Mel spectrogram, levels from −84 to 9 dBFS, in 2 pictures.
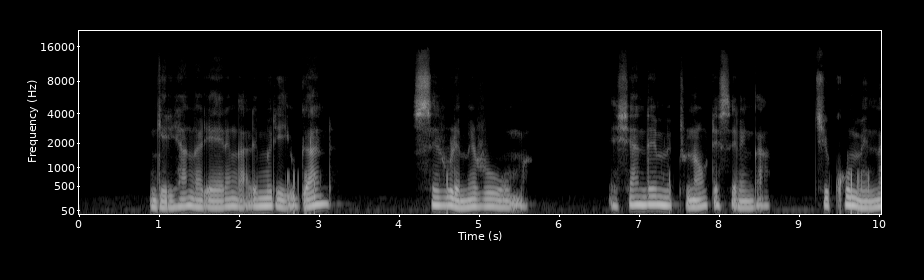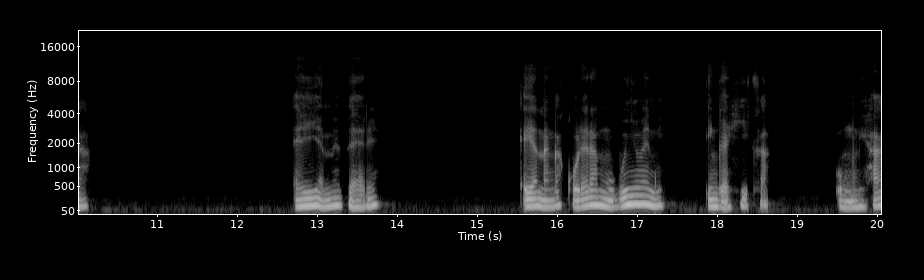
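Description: Speech with short noise blips at 2.61–3.14, 4.33–4.60, 7.38–7.56, 9.26–9.87 and 17.23 s. This is DAB burbling: weak reception lets a fraction of a percent of bit errors corrupt sub-band levels for single frames.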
